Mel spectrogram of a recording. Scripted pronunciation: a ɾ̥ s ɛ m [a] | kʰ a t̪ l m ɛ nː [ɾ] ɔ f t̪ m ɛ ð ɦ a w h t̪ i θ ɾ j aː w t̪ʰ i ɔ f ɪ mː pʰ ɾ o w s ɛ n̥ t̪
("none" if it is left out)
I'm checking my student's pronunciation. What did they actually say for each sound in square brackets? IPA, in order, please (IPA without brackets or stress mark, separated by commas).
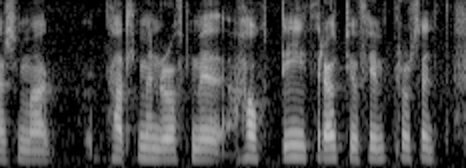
a, ɾ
